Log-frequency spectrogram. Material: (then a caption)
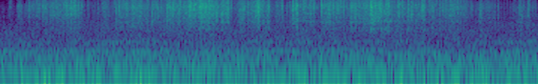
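Plastic. A garland of small hollow gold plastic beads is held in both hands and squeezed, rolled and shaken. The beads clack together in a continuous, bright, high-pitched rattle with quick overlapping clicks. A faint low hum sits underneath.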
